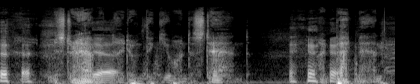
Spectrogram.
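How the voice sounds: Using a put-on character voice, a man speaks at a fairly slow pace.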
